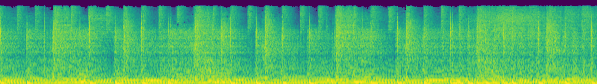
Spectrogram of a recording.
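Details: Loud, driving heavy rock music with distorted guitars and pounding drums fills the whole stretch, with no animal voice to be heard.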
